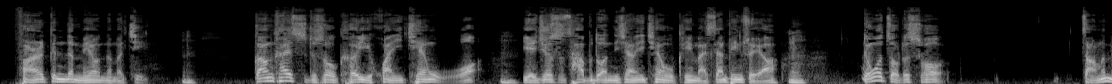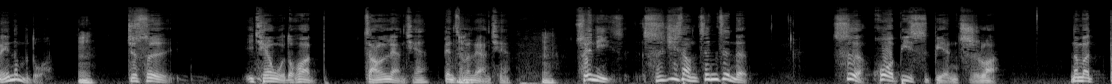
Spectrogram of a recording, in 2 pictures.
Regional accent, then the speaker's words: China; 欧洲人去土耳其玩，跟我们中国人签了证买了长途机票这么去玩，完全不一样的概念

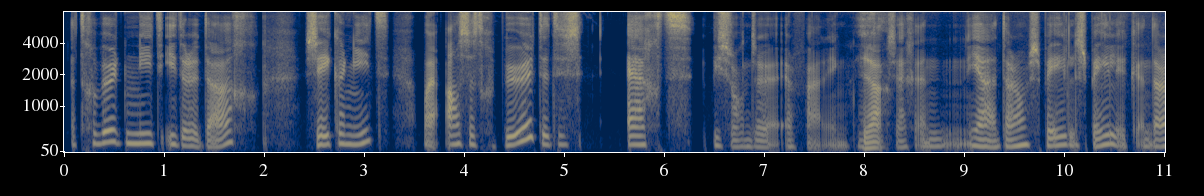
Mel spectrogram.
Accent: Georgia; Dutch is a second language; En ik ben ook geboren en opgegroeid in Georgië.

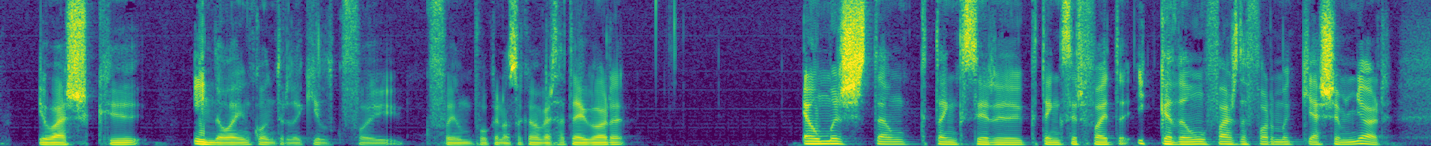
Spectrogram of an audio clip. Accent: Vila Nova de Gaia, Porto, Portugal; Porto, quando digo Porto, digo Gaia, que é onde vive a minha família, onde eu passei a maior parte da minha vida e onde eu nasci também.

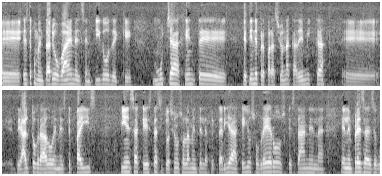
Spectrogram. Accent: Mexico; qué nos pasa como mexicanos

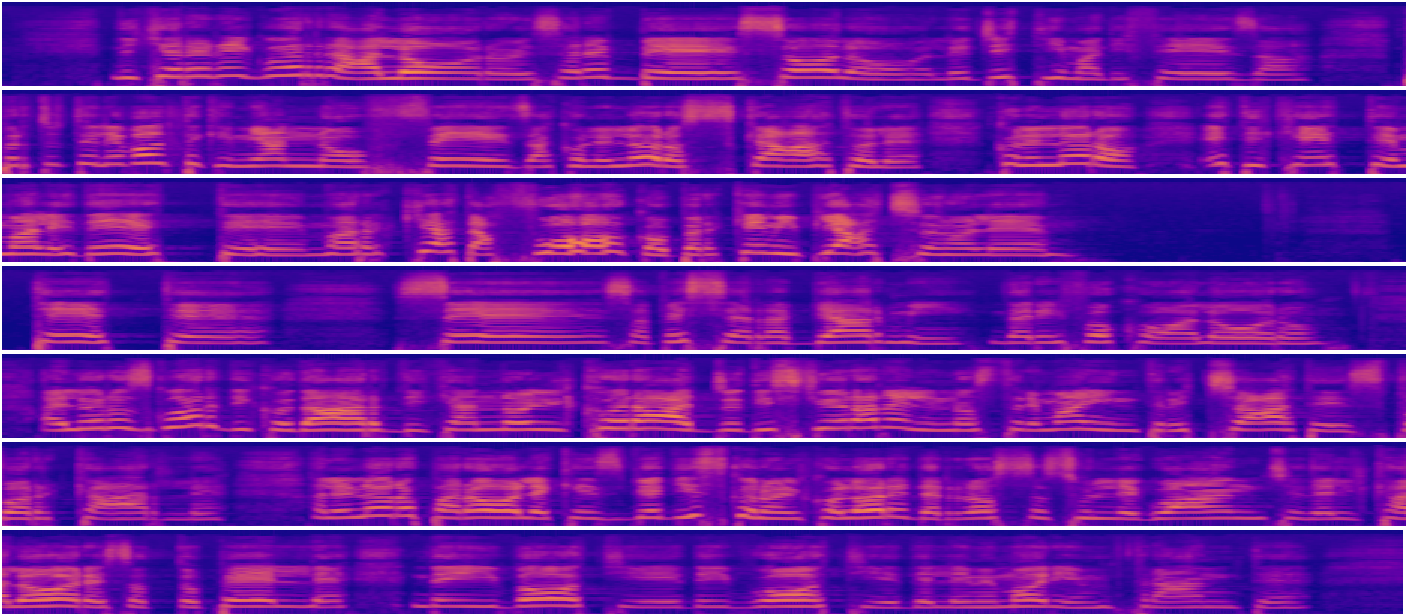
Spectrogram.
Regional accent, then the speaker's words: Piedmont, Italy; Dunque, io vengo dal Piemonte

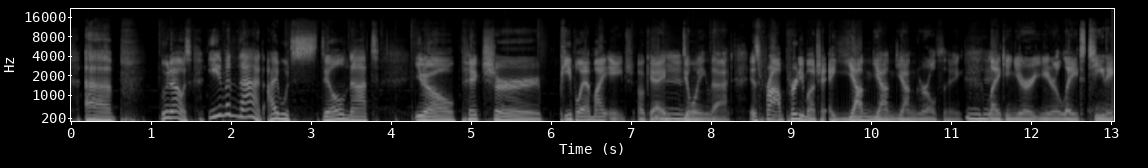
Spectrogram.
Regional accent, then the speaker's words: China; you're talking to a Chinese.

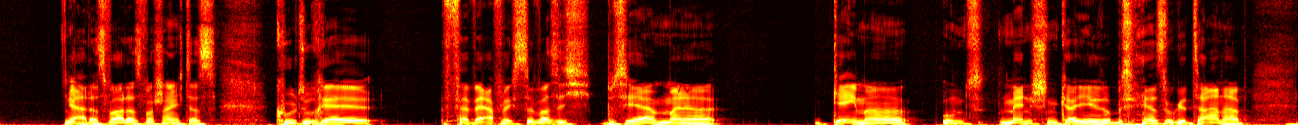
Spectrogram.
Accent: Hamburg, Germany; Ich war das Wochenende in meiner Heimatstadt in Hamburg

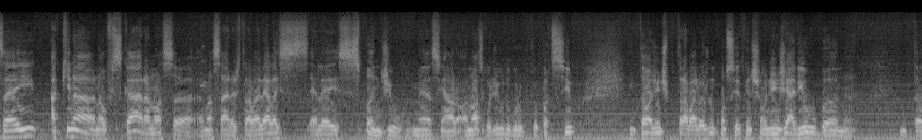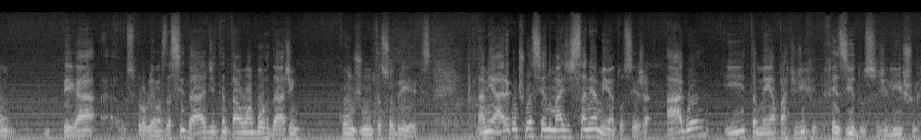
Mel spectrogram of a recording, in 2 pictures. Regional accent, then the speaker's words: Belo Horizonte, Minas Gerais, Brazil; Sou mineiro, Belo Horizonte.

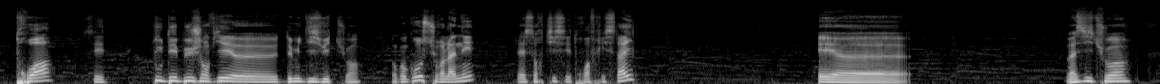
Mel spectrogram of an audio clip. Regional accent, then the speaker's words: Cape Verde; Moi, je suis originaire du Cap-Vert.

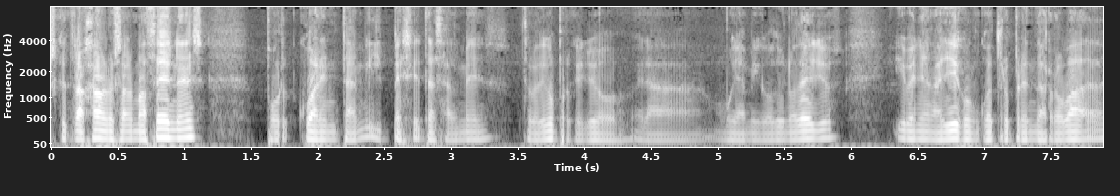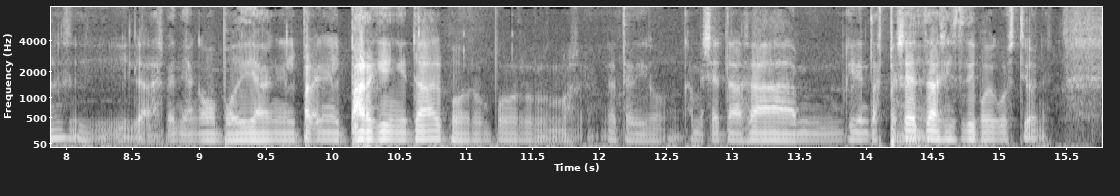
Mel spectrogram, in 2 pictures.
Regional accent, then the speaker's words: A Coruña, Galicia, Spain; sabes que yo soy de Coruña

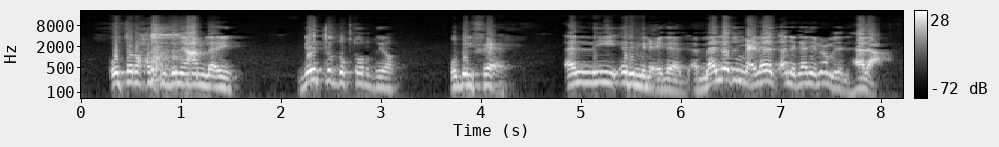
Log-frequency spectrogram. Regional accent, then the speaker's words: Qalyubia, Egypt; أنا من محافظة القليوبية

